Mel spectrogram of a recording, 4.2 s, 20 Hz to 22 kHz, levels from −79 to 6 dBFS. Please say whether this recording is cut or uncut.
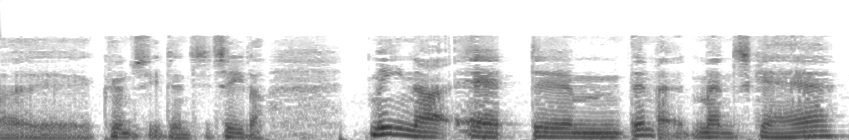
cut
